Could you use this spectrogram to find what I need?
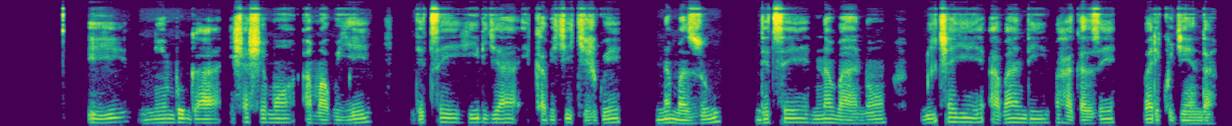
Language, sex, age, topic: Kinyarwanda, male, 18-24, government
